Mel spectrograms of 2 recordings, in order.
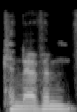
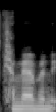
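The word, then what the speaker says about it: Cynefin: Snowden who has the Knevan framework and this will have to go into the show notes because KVan is not spelled the way it sounds. It's a Welsh word.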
